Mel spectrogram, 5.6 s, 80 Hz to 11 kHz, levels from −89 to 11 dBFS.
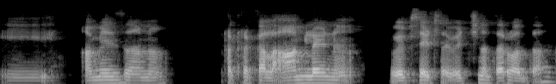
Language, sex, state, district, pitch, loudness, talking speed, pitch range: Telugu, male, Telangana, Nalgonda, 120 Hz, -20 LUFS, 85 wpm, 120-130 Hz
